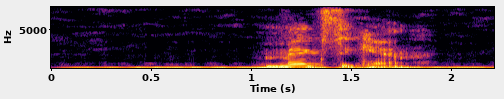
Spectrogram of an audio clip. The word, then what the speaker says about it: Mexican: la primera sílaba y en cuanto a la nacionalidad mexican también se encuentra en la primera sílaba colocamos una s para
